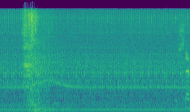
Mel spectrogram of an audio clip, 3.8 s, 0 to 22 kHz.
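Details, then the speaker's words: 1972 Datsun 510, L20B carbureted engine, after new alternator and fixing a large carburetor-base vacuum leak, idle adjusted to around 470–540 rpm: even, steady idle with faint constant whine, no hunting; idle now stable. "it's very stable now that I got that done"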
